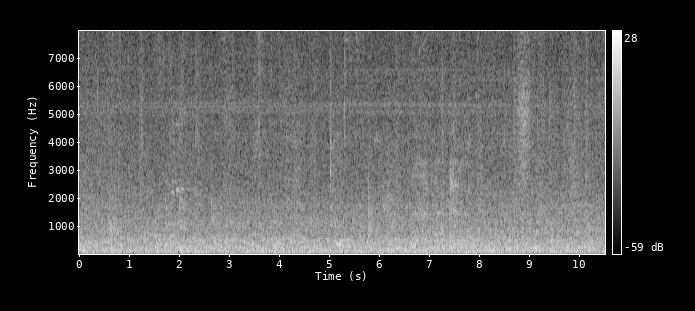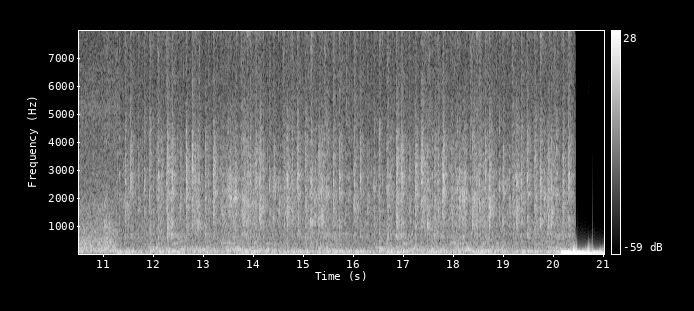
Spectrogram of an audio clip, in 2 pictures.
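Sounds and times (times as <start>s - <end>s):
steady low hum: 11.3s - 21.0s.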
